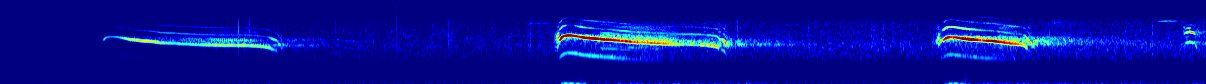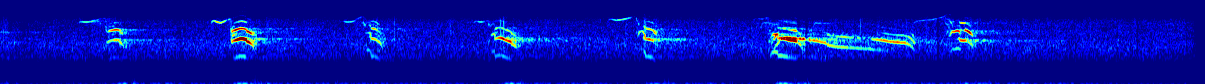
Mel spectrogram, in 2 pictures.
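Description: Common buzzard (Buteo buteo) mewing: a few long calls falling in pitch in the first five seconds, then a run of shorter calls about one and a half a second.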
